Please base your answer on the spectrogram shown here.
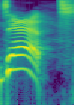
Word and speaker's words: debt: The B is silent in debt.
